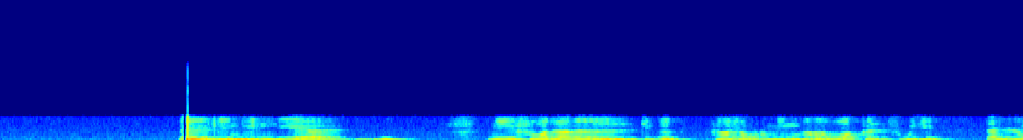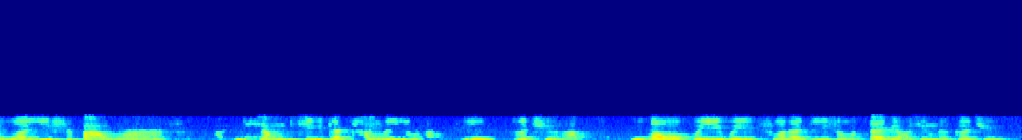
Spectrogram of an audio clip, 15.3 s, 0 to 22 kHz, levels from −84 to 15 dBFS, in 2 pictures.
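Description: Speech on a G.726 ADPCM telephone link, whose light codec noise stays in the background, shows packet loss on an ADPCM call at 1.38–1.5 s (30 ms missing, which fits about three lost packets) and at 5.7 s (10 ms). Each loss leaves a hard-edged silent gap, seen as a flat notch in the waveform and a clean vertical blank in the spectrogram. Afterwards the decoder's predictor and step size briefly disagree with the sender's, so the speech returns slightly distorted. Speech suppressed in double talk appears as dips in level at 8.99–9.06 s (about 5 dB), 9.27–9.62 s and 10.22–11.59 s (up to about 20 dB), and 12.39–12.51 s (about 10 dB). The likely cause is an echo canceller that could not tell the talker from loudspeaker echo and turned both down. In these stretches the waveform envelope sags. The other side's voice leaking through is a faint scrap at 12.22–12.26 s, about 35 dB below the speech, and is likely residual echo that the canceller failed to remove. 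It appears as a weak, separate trace in the spectrogram just before the last dip.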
